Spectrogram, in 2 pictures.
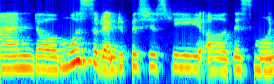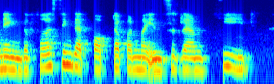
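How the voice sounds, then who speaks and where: A woman with a northeastern Indian accent talks at a fairly quick pace, her medium pitch showing ordinary variation. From India, Shillong (Meghalaya). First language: Khasi. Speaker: speaker at online talk. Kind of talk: presentation talk. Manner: halting, many fillers.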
